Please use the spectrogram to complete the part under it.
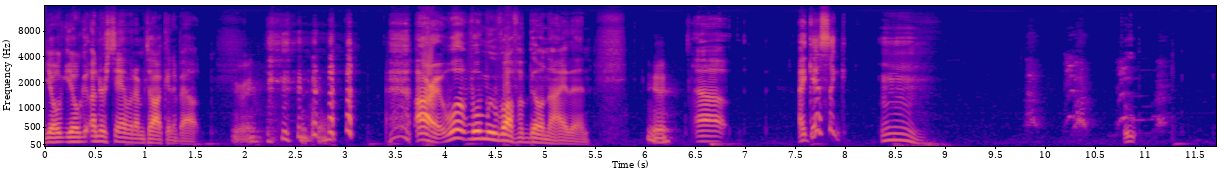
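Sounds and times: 
speech: 0.0s - 3.1s, 3.7s - 6.9s, 7.6s - 8.8s, 10.8s - 11.0s
laughter: 2.1s - 4.0s
dog barking: 9.8s - 11.3s.

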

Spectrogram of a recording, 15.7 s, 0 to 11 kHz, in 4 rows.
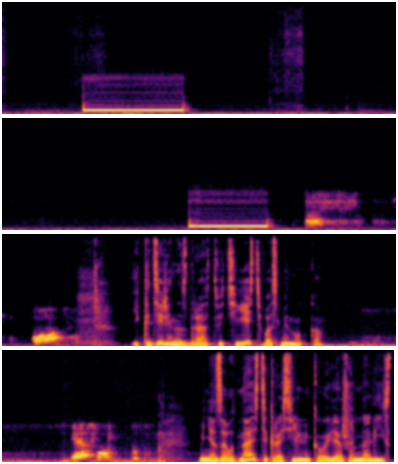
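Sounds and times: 
faint hiss: 0.0s - 15.7s
telephone ringing tones: 0.8s - 1.9s, 5.8s - 6.7s
speech: 9.2s - 11.2s, 12.5s - 15.7s.

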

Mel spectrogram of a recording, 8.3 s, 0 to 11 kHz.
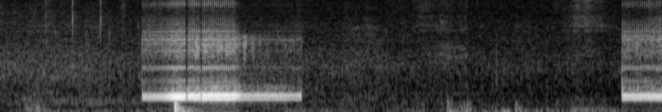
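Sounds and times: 
telephone ringback tone of outgoing call to a radio station in Gettysburg Pennsylvania: 1.8s - 3.8s, 7.8s - 8.2s.

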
